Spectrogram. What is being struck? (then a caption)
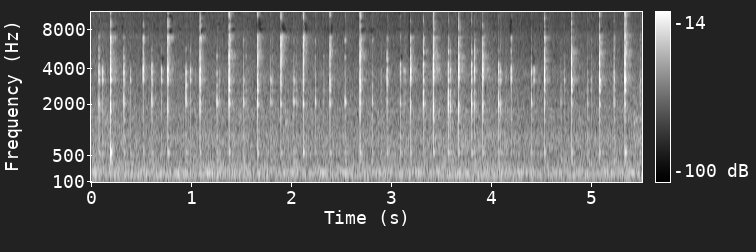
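Carved wooden plaque. Polished long nails tap and scratch across a medium, flat carved wooden orca wall plaque with a reddish finish and both solid and open cutwork. The result is a quiet, steady stream of short, crisp, bright clicks, with faint scratching between the taps.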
